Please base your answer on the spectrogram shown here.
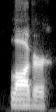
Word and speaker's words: larger: So break it in half. So. So think German, sauerkraut. And then for the end, lager, like beer. So lager.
